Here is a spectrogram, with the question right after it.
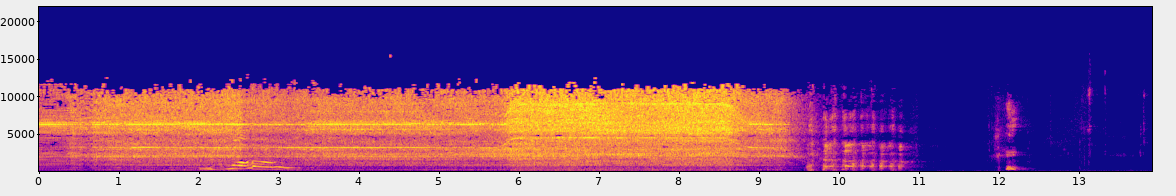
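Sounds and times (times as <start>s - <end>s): leaf blower running: 0.0s - 9.7s.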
